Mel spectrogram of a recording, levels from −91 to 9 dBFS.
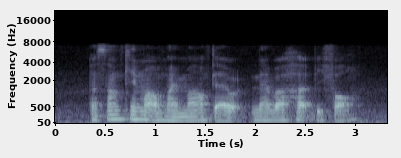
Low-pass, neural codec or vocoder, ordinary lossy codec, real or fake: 7.2 kHz; none; none; real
